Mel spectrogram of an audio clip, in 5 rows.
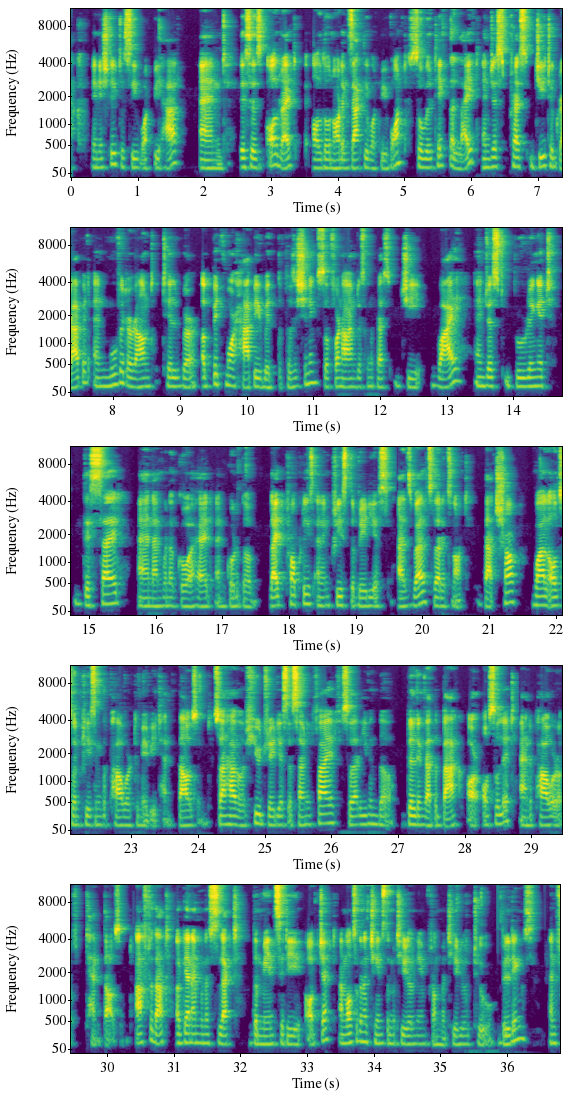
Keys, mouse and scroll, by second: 5.6 click, 7.0 g, 11.2 g, 17.3 click, 18.3-21.6 drag, 21.7-24.2 drag, 23.3 0, 23.4 0, 31.0 click, 33.8 click, 35.2-36.5 drag, 36.5-36.8 scroll down 4.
